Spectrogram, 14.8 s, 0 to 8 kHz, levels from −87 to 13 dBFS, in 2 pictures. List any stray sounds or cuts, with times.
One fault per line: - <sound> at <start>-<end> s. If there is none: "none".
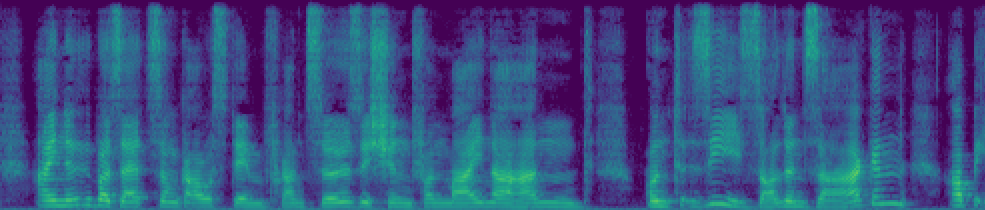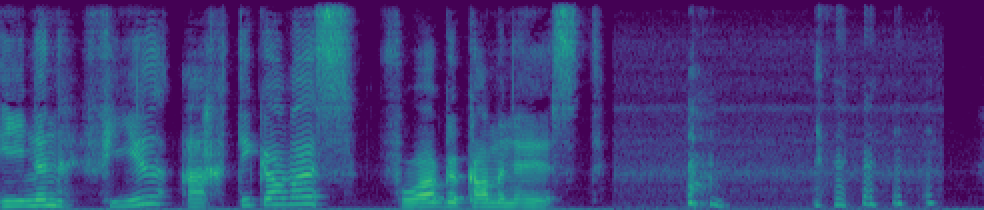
- cough at 12.5-12.9 s
- laugh at 13.5-14.4 s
